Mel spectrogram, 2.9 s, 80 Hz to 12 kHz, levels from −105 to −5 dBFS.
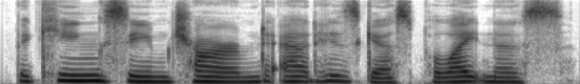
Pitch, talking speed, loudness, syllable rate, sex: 195 Hz, 165 wpm, -17 LUFS, 4.9 syllables/s, female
